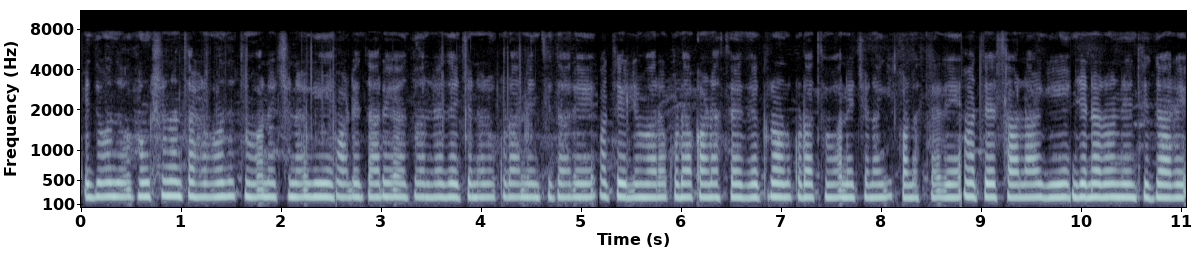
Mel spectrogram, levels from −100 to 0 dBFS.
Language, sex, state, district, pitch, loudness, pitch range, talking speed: Kannada, male, Karnataka, Belgaum, 220 Hz, -27 LUFS, 220-225 Hz, 140 wpm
